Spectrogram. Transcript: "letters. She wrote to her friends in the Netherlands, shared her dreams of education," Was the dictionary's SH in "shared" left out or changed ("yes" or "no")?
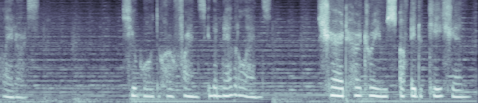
no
